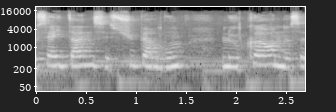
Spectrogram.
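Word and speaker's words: Quorn: Moi j'adore la fausse viande par exemple, le seitan c'est super bon, le corn ça s'écrit Q-U-O-R-N, ouais ça doit être ça.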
